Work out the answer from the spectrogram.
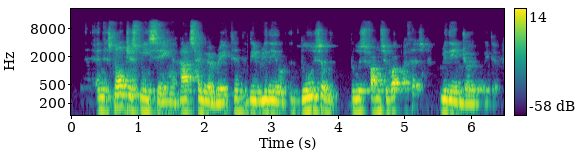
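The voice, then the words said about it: Glasgow Scottish accent. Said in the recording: “as you can tell by my accent, I'm from Glasgow”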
